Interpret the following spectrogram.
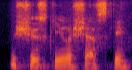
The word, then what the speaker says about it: Lisiewski: He tended to do the W more as a V, like a German V, like a chef's V, like soft F. but Lisiewski.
